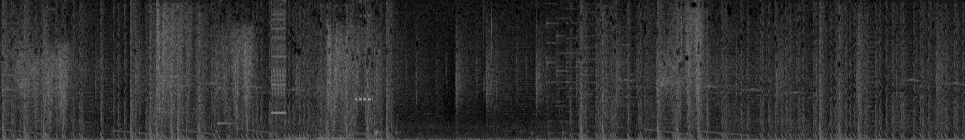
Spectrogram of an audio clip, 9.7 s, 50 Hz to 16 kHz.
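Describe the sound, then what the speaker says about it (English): Projectiles fire rapidly and continuously in the Vampire Survivors video game, a dense stream of rattling shots layered over steady game music and effects. "Shooting 2 projectiles."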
